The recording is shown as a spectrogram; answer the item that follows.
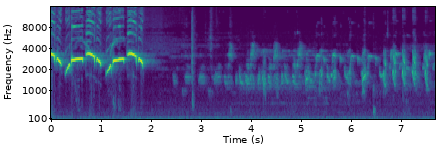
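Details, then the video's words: Wambi song: four loud, clear whistled phrases with a downward-curving shape, each about a third of a second long, over the first two seconds, then a faint, rapid, twittering chatter continuing quietly to the end. "Kicau Burung Wambi Jernih"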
